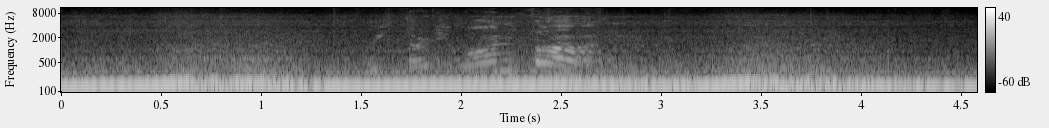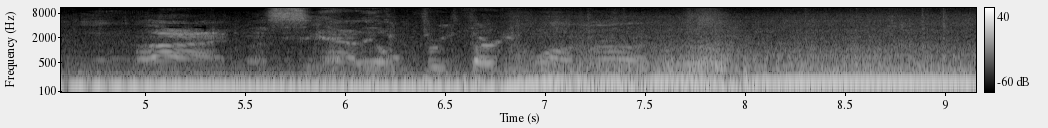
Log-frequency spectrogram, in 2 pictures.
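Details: 331 stroker V8 in a GT, running after a failed brand-new part was dealt with; deep, steady rumble with a few clean rev blips, firing evenly with no misses.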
